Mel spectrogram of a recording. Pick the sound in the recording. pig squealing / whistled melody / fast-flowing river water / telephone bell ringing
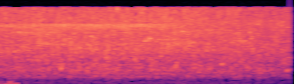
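fast-flowing river water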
